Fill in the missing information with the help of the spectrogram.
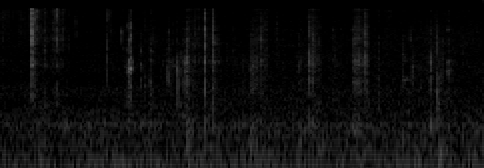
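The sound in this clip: Crisp bites and chewing on a pretzel twist loaded with caramel, dipped in white chocolate and rolled in cinnamon sugar. Many sharp crunches come in an irregular, steady stream at moderate loudness, with no talking.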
